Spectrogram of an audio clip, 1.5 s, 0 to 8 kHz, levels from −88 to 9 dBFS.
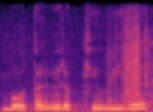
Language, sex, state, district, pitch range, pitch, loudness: Hindi, female, Uttar Pradesh, Shamli, 245-255 Hz, 255 Hz, -12 LUFS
